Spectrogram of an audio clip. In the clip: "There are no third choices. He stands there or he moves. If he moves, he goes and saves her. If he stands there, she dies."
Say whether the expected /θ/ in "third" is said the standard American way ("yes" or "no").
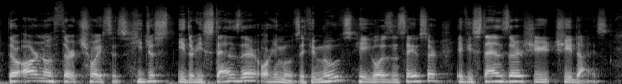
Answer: yes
